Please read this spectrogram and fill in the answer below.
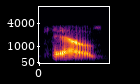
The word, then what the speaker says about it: Coues: They were named after a surgeon, a cavalry surgeon many years ago, whose name was actually Elliot Cowes, but it's spelled C-O-U-E-S, and most people these days pronounce it as Coos deer.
